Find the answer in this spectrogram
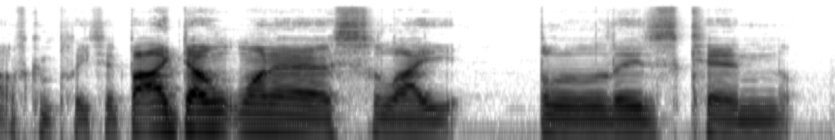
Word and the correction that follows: Blaziken: or Combusken. – Blaziken. – Yeah, thank you. You know the proper pronunciation.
